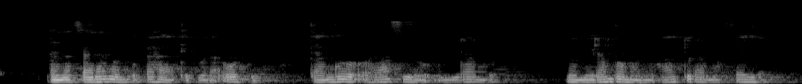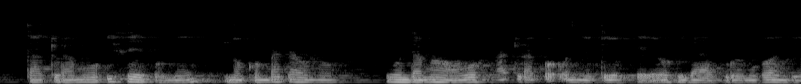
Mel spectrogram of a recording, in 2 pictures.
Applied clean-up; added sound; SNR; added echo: none; none; none; reverberation time 1.0 s.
